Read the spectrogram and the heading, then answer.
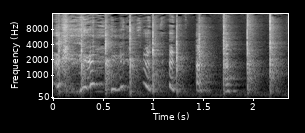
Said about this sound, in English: I'm going to cue in the clapping.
